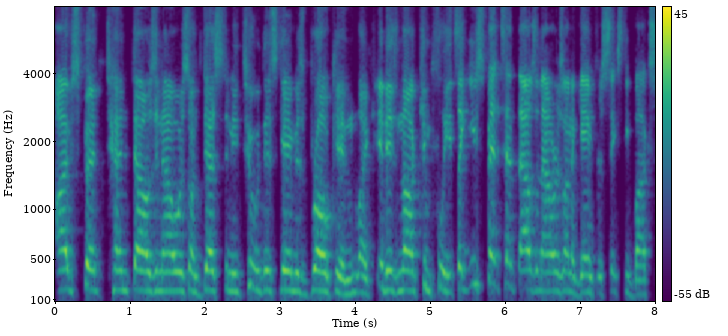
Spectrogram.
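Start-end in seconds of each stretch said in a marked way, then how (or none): 0.0-5.3 dopey, dim-witted, silly dumb voice. Quoting players complaining about Destiny 2, in a dumb idiot voice. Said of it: "I just love [name]'s dumb idiot voice".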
